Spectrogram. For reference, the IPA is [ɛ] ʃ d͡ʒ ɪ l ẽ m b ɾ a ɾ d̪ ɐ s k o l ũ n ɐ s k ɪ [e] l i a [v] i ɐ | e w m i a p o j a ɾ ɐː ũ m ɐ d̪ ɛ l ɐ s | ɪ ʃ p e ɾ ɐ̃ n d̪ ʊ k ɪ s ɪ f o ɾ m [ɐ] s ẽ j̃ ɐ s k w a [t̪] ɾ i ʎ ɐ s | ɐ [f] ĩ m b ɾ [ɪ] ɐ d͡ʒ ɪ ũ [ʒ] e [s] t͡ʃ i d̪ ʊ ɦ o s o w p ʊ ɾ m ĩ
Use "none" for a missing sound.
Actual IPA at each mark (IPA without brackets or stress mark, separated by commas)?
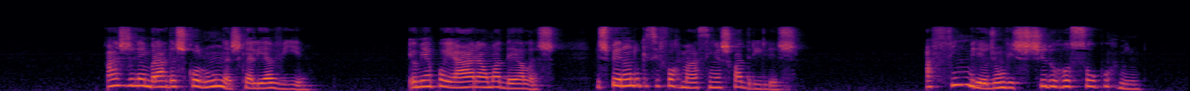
a, a, v, a, d̪, f, i, v, ʃ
